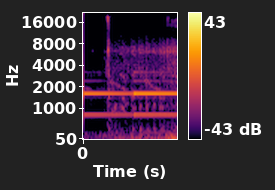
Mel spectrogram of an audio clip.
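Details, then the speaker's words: Toyota Camry convertible, 104,000 miles, just fitted with a new battery after winter storage: brisk buzzing whir, then the engine catches within a second and settles into an even run; healthy quick start. "Oh, like a champ. She's good to go."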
